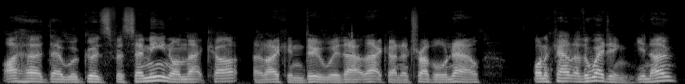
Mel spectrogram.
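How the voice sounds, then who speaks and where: An actor playing a chatty, aggrieved middle-aged medieval village bailiff in a video game. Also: male voice, mid-range voice, moderate pace, a bit bright, no echo, natural voice. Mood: chatty, curious. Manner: garrulous, grumbling.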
